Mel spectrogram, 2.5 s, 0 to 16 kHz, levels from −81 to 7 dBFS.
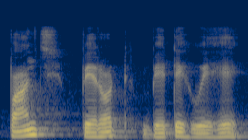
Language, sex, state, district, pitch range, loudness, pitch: Hindi, male, Arunachal Pradesh, Papum Pare, 100-125 Hz, -19 LUFS, 110 Hz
